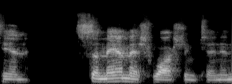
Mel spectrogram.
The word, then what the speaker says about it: Sammamish: understanding is it's in some amish washington and the only reason i know how to pronounce that word is because we stayed on the banks of lake sammamish in our rv on the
